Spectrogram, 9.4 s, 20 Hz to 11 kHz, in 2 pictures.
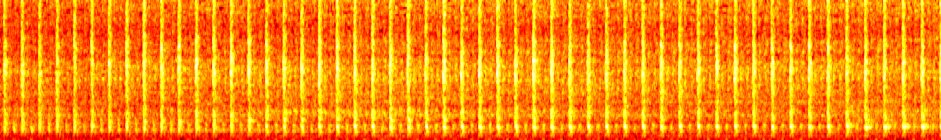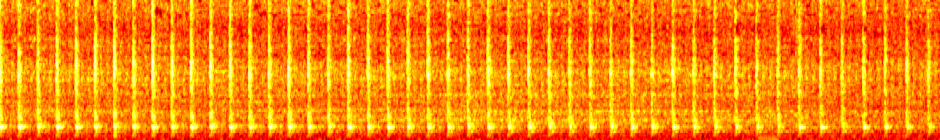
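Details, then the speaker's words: Chevrolet Traverse with an existing engine knock, on thicker oil plus Lucas oil stabilizer, oil pressure built up and warming at idle: sharp, even knocking about 3.5 per second persists. Bottom-end knock, cause unknown; the additive did not stop it. "oil pressure is built up currently knocking still let it warm up a few minutes and then uh let's see if it goes down at"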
